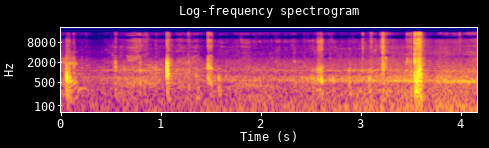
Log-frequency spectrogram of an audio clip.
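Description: Skateboard wheels rolling on smooth concrete, with a few light clicks and one sharp, loud clack of the board a little past three and a half seconds in.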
